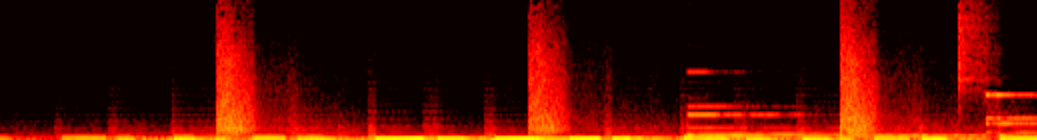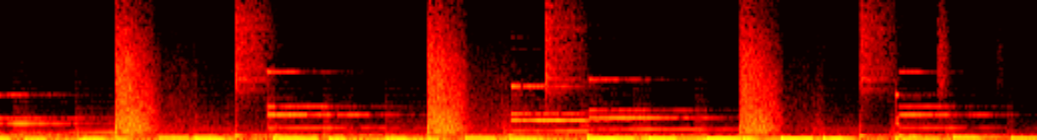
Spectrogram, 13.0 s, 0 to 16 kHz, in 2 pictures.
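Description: The jingle of the radio show Sans Dentelle on choc.ca, from the 1 November 2018 broadcast, plays on its own with a steady beat of sharp drum hits over sustained melodic tones. It is loud, with no voices.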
